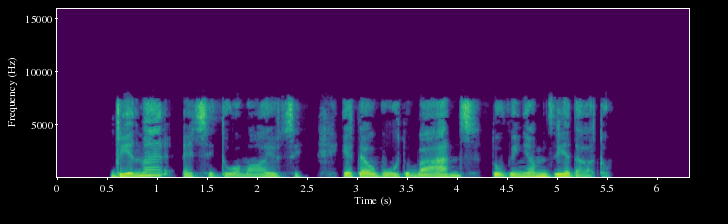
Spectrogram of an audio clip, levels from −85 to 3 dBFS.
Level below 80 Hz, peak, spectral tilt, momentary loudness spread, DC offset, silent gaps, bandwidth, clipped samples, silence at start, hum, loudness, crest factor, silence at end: -50 dBFS; 0 dBFS; -5.5 dB/octave; 13 LU; under 0.1%; 2.53-2.60 s; 8 kHz; under 0.1%; 0.55 s; none; -15 LUFS; 16 dB; 0.8 s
